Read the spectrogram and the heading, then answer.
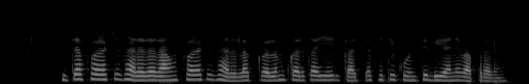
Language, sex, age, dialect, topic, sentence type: Marathi, male, 18-24, Northern Konkan, agriculture, question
